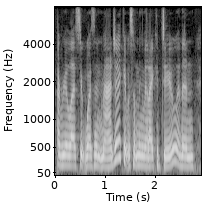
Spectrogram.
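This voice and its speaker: Low-pitched young Canadian woman chatting. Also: quick pace, darkish tone. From Canada, born in Ireland. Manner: informal, thinking aloud. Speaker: interview guest, singer-songwriter. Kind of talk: casual chat.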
